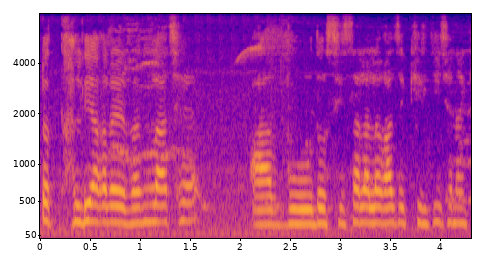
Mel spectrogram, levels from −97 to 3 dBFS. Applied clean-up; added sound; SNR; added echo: none; Engine; 19 dB; none.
